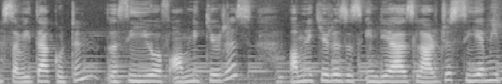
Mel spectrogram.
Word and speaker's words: Omnicuris: Am I pronouncing it right? Yes, it's Omnicuris.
